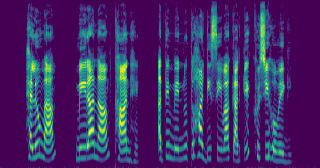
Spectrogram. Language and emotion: Punjabi, happy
